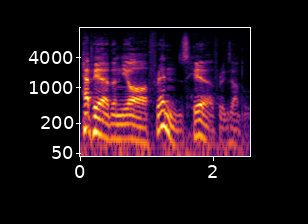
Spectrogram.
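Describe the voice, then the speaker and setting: An actor with a British accent playing an urbane, powerful male world controller who speaks in a measured, wry, condescending way, in a radio drama. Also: low voice, sing-song, a bit bright, breathy edge, full character voice. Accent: British English.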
